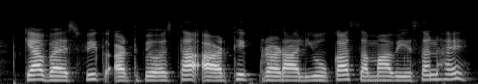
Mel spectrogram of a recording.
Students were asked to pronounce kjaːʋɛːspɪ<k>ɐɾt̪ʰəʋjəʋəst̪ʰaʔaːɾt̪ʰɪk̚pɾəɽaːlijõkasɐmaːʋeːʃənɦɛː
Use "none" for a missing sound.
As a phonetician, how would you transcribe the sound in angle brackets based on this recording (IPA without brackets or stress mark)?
k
